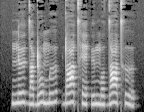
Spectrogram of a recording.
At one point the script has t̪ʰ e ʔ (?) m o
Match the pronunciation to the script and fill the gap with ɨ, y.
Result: y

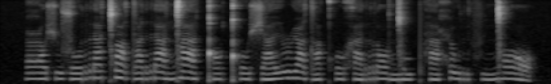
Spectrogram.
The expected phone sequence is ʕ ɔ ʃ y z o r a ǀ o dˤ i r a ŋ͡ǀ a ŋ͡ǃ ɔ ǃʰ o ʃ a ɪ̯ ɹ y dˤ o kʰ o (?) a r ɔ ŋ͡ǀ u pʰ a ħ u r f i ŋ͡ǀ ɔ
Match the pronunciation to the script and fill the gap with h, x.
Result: x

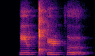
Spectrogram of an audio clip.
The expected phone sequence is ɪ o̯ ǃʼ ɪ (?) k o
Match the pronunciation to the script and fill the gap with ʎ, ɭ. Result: ɭ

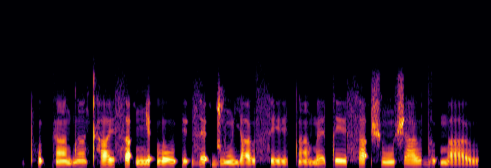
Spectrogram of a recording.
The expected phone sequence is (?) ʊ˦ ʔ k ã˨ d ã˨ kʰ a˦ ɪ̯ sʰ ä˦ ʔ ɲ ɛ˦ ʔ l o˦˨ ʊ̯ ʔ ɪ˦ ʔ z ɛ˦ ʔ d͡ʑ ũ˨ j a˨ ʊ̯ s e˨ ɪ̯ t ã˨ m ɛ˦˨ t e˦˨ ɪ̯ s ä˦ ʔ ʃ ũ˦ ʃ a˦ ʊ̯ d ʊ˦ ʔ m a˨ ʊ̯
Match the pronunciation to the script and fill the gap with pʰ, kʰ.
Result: pʰ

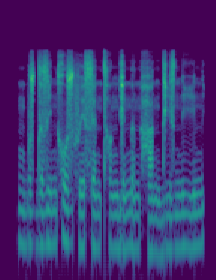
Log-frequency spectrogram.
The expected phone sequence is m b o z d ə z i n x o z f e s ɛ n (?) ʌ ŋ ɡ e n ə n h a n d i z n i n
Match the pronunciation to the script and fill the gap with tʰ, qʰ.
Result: tʰ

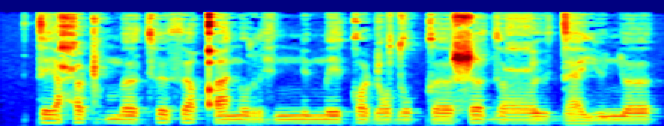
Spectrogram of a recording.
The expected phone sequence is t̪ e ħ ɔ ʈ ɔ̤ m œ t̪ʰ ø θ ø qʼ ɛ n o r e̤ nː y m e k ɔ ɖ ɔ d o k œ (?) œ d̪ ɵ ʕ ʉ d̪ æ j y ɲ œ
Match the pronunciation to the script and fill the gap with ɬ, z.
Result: ɬ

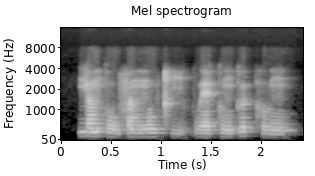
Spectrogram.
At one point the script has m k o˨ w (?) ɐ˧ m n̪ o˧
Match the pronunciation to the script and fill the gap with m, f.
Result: f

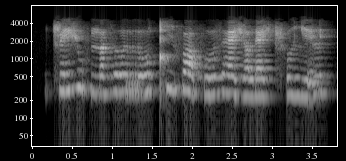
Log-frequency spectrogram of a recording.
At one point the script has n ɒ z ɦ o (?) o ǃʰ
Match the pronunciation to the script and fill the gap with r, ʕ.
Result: r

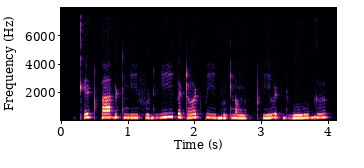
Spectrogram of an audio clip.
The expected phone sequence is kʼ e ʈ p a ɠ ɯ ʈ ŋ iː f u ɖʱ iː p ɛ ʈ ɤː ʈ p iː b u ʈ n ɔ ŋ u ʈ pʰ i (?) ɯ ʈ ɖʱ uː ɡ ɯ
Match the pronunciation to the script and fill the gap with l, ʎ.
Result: l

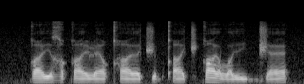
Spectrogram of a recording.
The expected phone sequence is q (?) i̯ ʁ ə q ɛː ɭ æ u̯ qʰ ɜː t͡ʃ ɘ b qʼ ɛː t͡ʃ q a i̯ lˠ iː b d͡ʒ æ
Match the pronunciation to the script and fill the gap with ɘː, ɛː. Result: ɘː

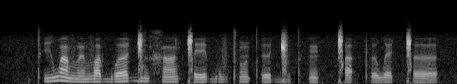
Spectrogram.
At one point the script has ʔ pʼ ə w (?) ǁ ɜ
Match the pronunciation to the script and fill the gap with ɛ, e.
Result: ɛ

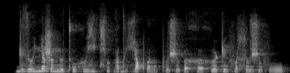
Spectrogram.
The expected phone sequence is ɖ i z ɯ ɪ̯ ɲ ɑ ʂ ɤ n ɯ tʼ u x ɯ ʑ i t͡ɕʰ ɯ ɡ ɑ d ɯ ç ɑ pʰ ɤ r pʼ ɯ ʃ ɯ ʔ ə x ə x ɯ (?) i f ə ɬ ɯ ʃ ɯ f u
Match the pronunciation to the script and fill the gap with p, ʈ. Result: ʈ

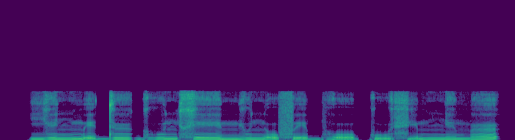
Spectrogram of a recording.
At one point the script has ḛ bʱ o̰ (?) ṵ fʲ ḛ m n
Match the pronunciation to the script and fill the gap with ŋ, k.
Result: k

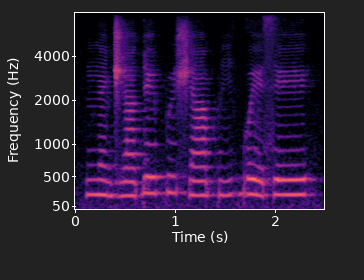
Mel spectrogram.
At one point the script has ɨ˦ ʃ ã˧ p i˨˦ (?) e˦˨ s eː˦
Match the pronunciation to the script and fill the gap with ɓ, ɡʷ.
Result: ɡʷ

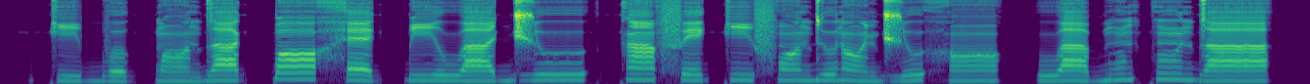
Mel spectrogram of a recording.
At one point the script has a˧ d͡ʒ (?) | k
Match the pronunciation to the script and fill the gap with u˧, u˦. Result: u˦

